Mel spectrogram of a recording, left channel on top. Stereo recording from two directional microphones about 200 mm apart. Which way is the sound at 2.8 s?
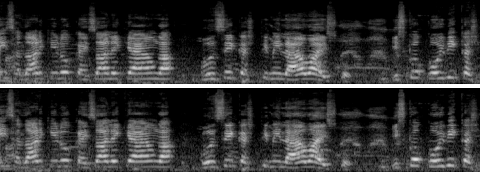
15° right (ahead or behind).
